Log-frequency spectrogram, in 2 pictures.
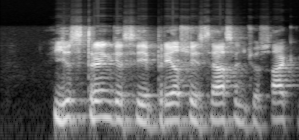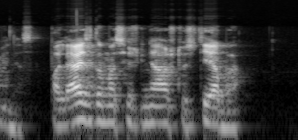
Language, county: Lithuanian, Klaipėda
